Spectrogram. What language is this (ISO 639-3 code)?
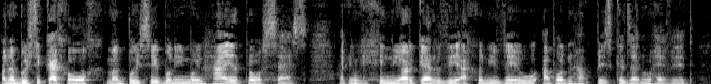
cym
